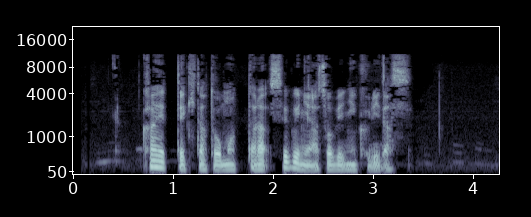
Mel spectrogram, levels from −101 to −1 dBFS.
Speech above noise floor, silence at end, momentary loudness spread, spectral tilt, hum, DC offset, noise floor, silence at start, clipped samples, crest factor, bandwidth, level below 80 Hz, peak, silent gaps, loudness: 41 dB; 0.9 s; 6 LU; -4 dB/octave; none; under 0.1%; -69 dBFS; 0.4 s; under 0.1%; 24 dB; 11.5 kHz; -52 dBFS; -6 dBFS; none; -29 LUFS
